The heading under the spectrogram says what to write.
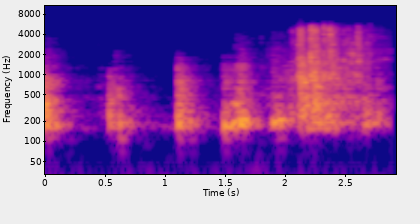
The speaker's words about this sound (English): Guess I'd better open that back door now.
